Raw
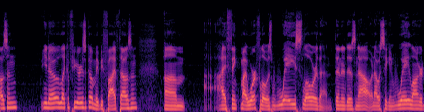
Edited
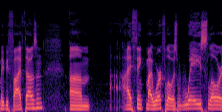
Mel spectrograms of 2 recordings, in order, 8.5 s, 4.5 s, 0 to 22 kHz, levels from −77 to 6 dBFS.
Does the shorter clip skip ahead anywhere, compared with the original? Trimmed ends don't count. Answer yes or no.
no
